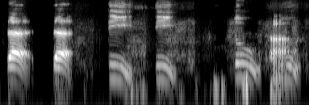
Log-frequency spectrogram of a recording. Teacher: যখন আমরা জের জবর জের পেশ দিয়ে পড়বো, তখন যেন তার উচ্চারণে বাতাস বের না হয়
